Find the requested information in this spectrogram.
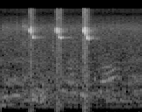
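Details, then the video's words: Red fody giving three thin, very high, sharp chips, evenly spaced about a quarter-second apart, over a faint low background murmur. "Red Fody Singing"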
